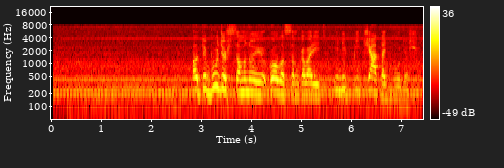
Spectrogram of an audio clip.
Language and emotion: Russian, angry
